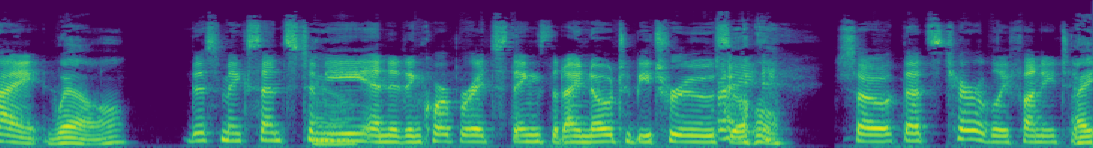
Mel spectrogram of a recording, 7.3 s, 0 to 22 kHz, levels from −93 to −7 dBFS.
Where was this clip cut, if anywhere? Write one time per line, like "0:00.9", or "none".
0:04.8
